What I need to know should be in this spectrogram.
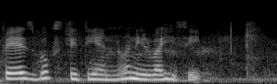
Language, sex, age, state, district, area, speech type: Kannada, female, 18-30, Karnataka, Kolar, rural, read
